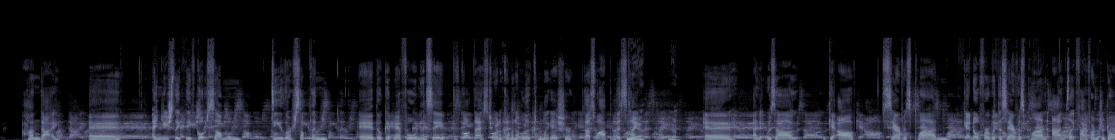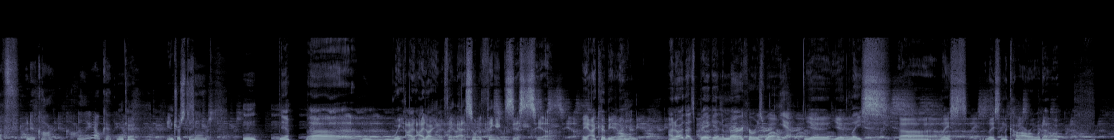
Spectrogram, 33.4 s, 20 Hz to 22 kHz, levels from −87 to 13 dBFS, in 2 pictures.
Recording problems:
echo of what is said; strong; throughout; 410 ms later, 7 dB below the speech

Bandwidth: 16 kHz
